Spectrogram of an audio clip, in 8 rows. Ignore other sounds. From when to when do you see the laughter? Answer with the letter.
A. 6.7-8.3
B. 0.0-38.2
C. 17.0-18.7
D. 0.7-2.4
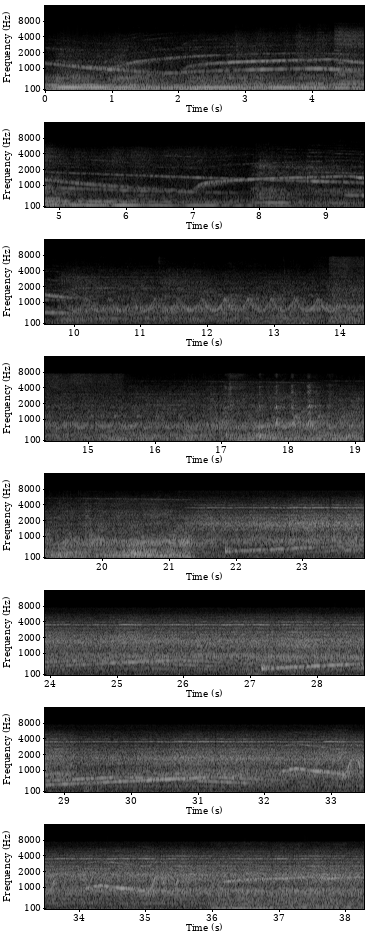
C.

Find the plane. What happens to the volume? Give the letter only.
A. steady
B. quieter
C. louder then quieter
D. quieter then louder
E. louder
D.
